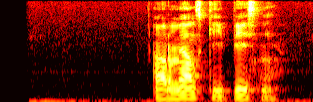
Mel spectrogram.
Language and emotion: Russian, neutral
